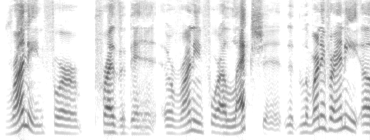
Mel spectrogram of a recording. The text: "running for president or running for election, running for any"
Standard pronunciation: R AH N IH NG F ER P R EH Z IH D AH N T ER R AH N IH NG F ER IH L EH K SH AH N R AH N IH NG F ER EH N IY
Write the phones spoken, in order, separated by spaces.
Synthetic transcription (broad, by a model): R AH N IH NG F ER P R EH Z IH D AH N T ER R AH N IH NG F ER IH L EH K SH AH N R AH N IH NG F ER EH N IY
